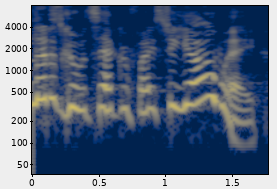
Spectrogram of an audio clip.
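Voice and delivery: very high, loud mimicry; mock their request in a silly high voice; exaggerated, jeering falsetto imitation; Pharaoh's mocking voice. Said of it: "I imagine in my head he said it in that voice".

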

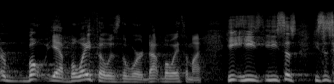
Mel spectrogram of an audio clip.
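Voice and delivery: ordinary talk

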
